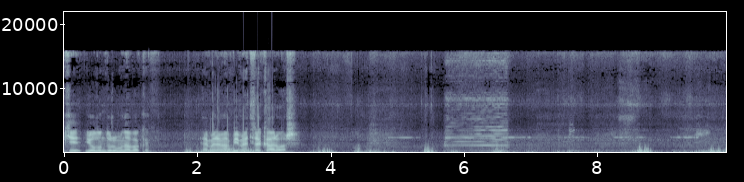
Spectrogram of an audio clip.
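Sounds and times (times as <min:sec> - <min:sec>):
vehicle horn: 0:05.7 - 0:07.8
faint high beep: 0:06.6 - 0:09.7.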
